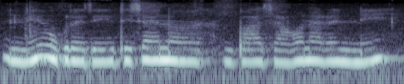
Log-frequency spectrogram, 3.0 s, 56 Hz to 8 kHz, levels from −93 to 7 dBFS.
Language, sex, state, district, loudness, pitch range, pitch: Chakma, female, Tripura, Unakoti, -14 LUFS, 215-235 Hz, 220 Hz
